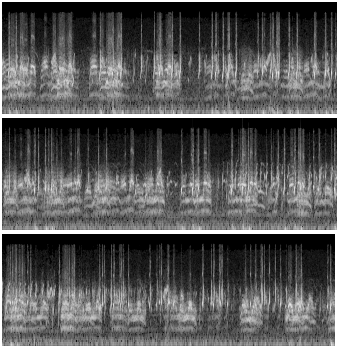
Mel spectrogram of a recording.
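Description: Common quail calling: a dense, nearly unbroken run of quick, burbling chattering notes, with only a few short breaks.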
